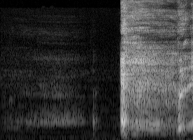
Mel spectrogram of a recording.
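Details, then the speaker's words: A single loud, harsh adult cough after a few seconds of quiet, announced by the man while playing a racing video game; afterwards he mentions gravel in his nose. "standby i need to cough"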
